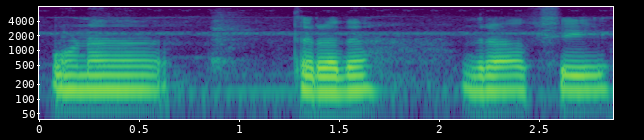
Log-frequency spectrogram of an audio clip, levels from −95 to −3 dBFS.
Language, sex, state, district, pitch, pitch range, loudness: Kannada, male, Karnataka, Dharwad, 155 Hz, 150-155 Hz, -25 LUFS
